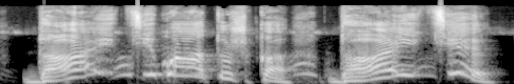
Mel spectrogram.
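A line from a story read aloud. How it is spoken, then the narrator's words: Shouting. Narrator (Russian): кричали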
